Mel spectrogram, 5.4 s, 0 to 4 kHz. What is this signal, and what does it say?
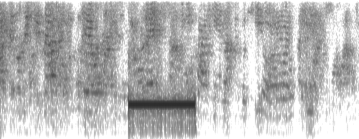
Ringback tone (Europe, 425 Hz).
